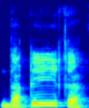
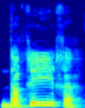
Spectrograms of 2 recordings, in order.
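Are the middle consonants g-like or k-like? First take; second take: k-like; k-like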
